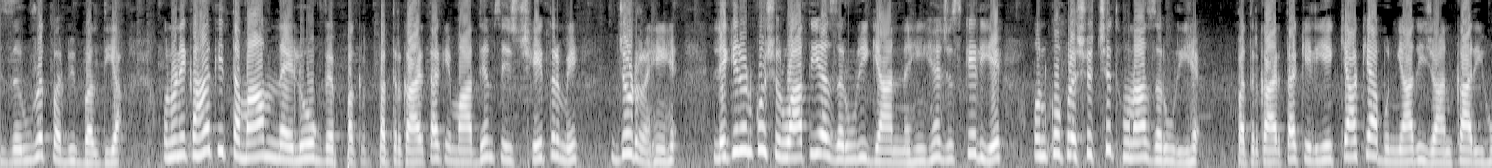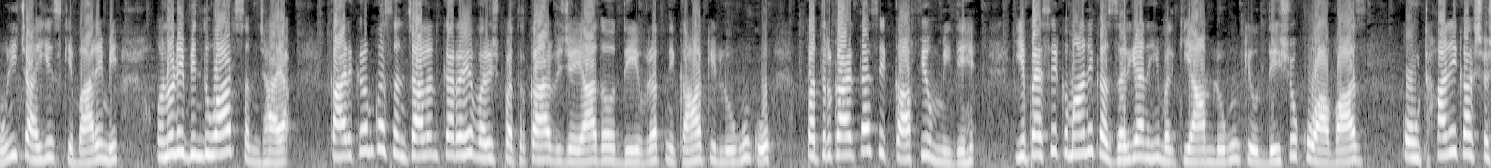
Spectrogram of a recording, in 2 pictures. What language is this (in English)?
Hindi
